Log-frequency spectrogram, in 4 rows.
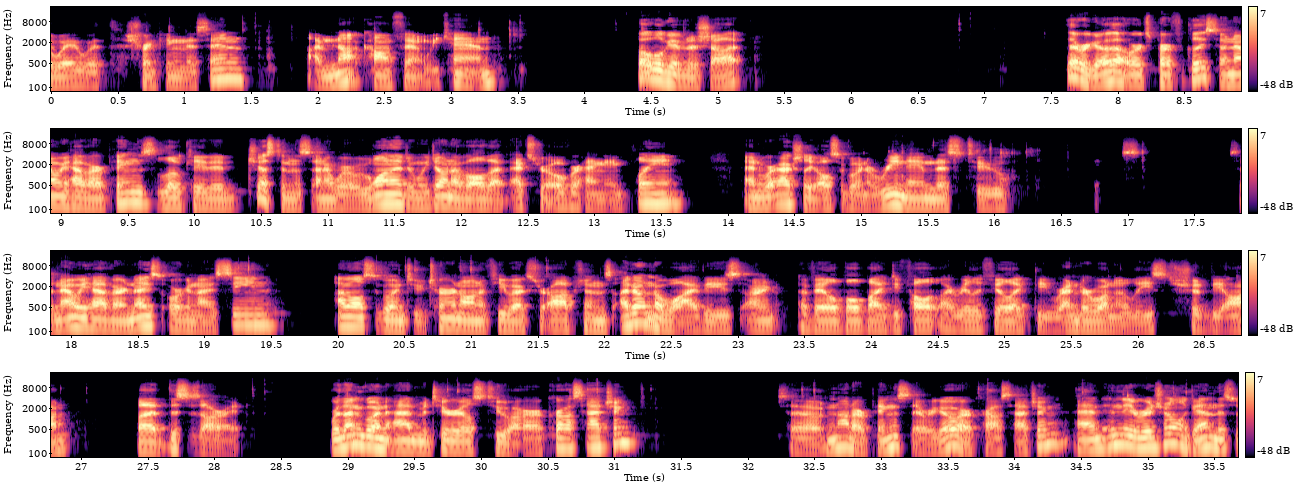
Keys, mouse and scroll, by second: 0.5 2, 1.4 alt+click, 3.4 shift+g, 4.7 s, 7.0 Tab, 8.0 scroll up 3, 15.2 F2, 19.2 click, 21.4 click, 26.8 middle click, 27.8-28.2 scroll up 1, 28.2 click, 29.7 click, 30.7 click, 32.3 click, 33.6 click, 34.4 click.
